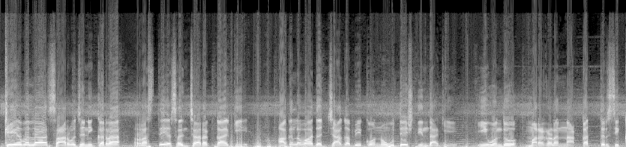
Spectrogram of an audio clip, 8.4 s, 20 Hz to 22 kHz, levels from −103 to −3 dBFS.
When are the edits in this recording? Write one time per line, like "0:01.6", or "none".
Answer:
none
